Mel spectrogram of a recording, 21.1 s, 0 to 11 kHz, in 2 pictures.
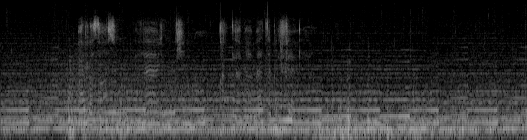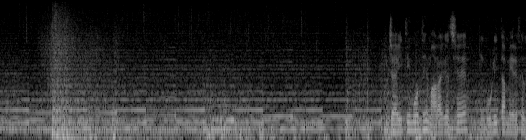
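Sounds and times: dark ambient music: 0.0s - 21.0s
rain: 0.0s - 21.0s
thunderclap: 6.2s - 9.5s, 11.3s - 21.0s.

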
